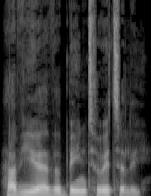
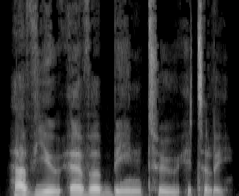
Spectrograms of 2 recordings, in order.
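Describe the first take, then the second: First: The question is spoken quickly with reduced words. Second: The question is spoken slowly and carefully. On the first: "then quickly" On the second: "first slowly"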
